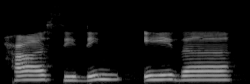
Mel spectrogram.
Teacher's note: ذا کو کھینچ کر پڑھیں گے، الف مد کا قاعدہ ہے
